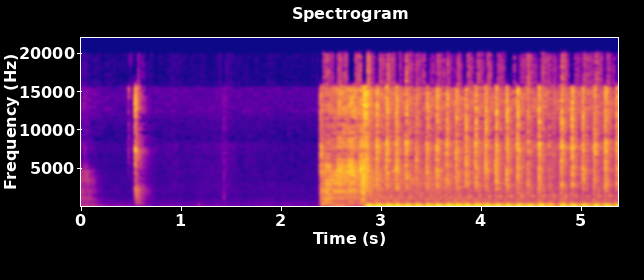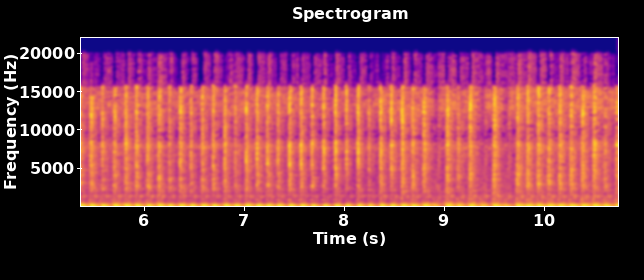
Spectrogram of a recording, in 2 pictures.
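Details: 2007 Suzuki GZ250 after fixing no-crank fault (orange kill-switch wire partly cut near chain, bridged): silence, starter catches, single settles into steady even thump about three beats a second; starts and idles fine.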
